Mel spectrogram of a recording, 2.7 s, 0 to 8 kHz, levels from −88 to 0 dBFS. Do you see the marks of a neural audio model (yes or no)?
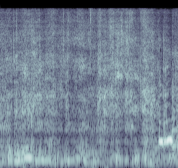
yes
